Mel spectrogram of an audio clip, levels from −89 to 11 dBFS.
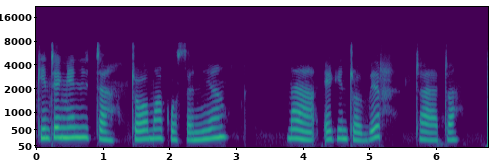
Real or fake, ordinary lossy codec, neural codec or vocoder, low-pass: fake; none; codec, 16 kHz, 2 kbps, X-Codec, HuBERT features, trained on LibriSpeech; none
